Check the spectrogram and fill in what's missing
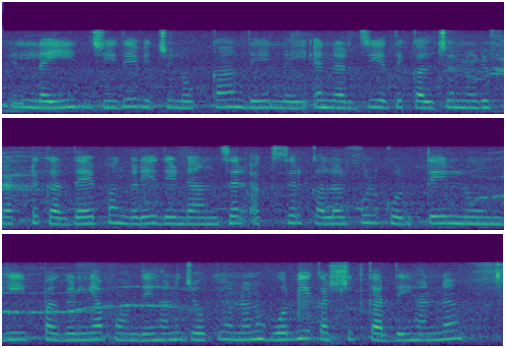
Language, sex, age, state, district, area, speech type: Punjabi, female, 30-45, Punjab, Barnala, rural, spontaneous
